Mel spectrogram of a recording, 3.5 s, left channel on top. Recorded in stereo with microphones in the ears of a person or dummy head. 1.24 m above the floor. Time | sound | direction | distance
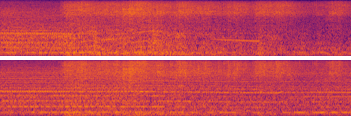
0.6 | crumpling | 15° right (ahead or behind) | 0.9 m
